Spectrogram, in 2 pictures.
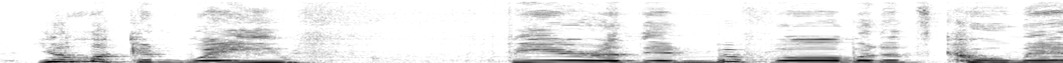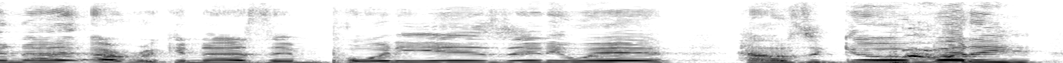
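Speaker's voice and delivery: high, loud, rambling enthusiasm; boisterous, friendly Rock figure. Acted. Rock presenting his good friends to the crowd, boisterous holler. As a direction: introduce everyone at full, cheerful volume. Game master plays Rock.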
